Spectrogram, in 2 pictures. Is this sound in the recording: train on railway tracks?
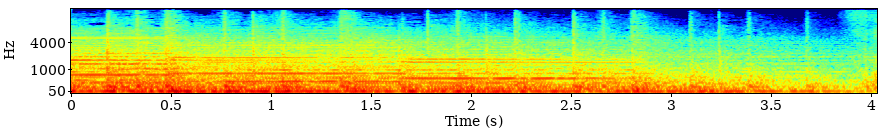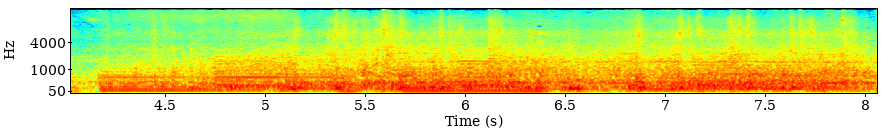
yes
